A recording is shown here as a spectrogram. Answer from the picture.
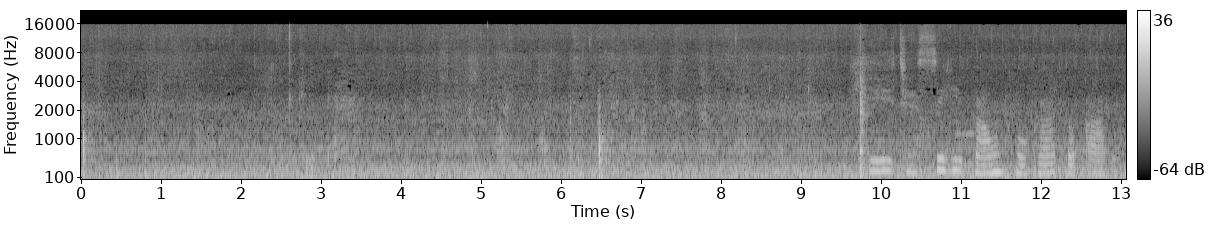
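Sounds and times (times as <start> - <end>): onions sizzling in oil: 0.0 - 13.0
wooden spoon stirring: 0.0 - 13.0
spoon knocking against pan: 5.2 - 6.7.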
